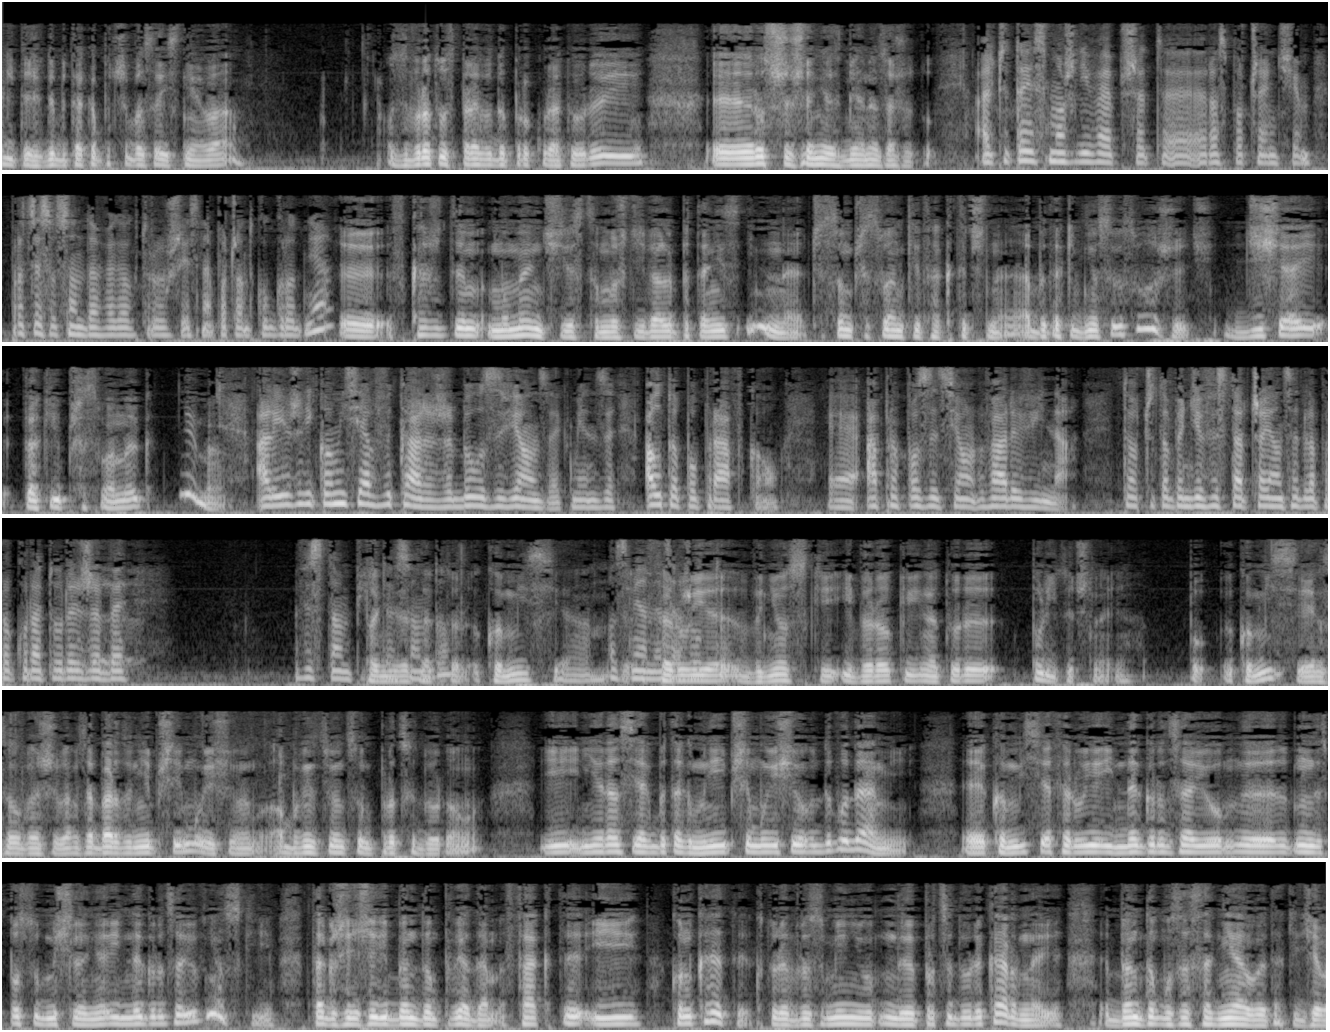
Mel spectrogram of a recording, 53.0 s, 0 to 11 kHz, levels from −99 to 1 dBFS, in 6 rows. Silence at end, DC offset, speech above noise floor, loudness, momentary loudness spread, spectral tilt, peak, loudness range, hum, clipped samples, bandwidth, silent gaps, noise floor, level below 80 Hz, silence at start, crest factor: 0 s; under 0.1%; 28 dB; -19 LUFS; 12 LU; -7 dB/octave; 0 dBFS; 7 LU; none; under 0.1%; 7.4 kHz; none; -47 dBFS; -44 dBFS; 0 s; 18 dB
